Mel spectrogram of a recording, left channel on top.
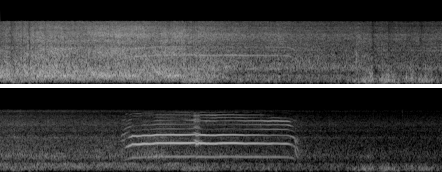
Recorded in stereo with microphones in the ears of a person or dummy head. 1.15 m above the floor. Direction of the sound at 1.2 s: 65° right (ahead or behind).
